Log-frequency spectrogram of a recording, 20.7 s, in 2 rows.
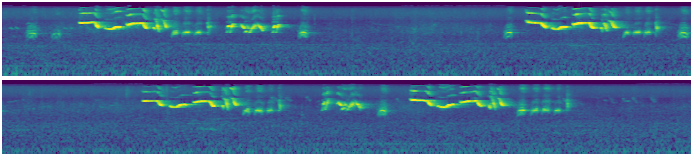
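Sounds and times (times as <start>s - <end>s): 
birds singing: 0.0s - 4.7s, 7.5s - 10.6s, 11.8s - 20.5s.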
